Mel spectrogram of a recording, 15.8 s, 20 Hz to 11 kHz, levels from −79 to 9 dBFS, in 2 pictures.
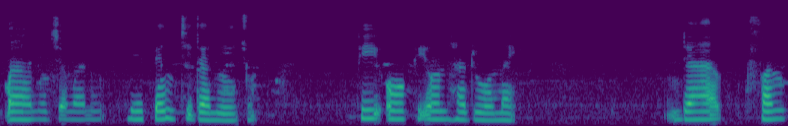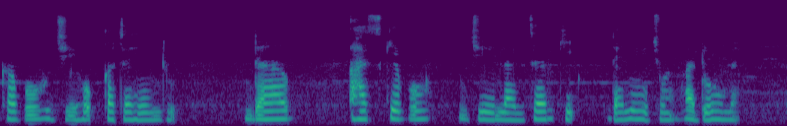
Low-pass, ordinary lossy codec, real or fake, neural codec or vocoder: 7.2 kHz; MP3, 48 kbps; real; none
